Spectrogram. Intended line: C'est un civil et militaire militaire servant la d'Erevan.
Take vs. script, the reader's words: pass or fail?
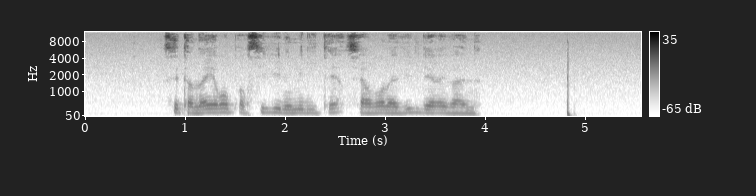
fail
